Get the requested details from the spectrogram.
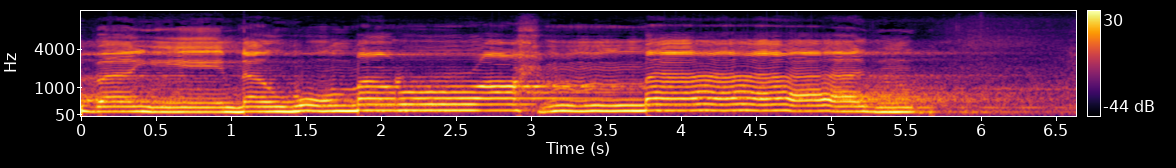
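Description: A middle-aged man chants a long melodic recitation into a microphone, his voice rising and wavering.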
